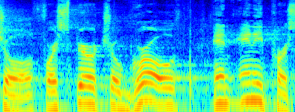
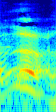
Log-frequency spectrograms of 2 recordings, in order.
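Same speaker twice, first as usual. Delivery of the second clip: high, acted groan of a sore stomach; comic wincing "ugh"; pained groan; 9 semitones higher than usual. Shown as a demonstration. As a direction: groan as if hurting from a gut punch. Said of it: "my stomach is just hurting".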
